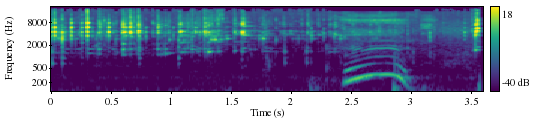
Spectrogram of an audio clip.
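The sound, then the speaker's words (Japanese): Glasses clink together in a toast at a bar, a few bright, ringing chimes early on, with people talking and a drawn-out voice near the end. “では乾杯。 はい、乾杯。 乾杯。”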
